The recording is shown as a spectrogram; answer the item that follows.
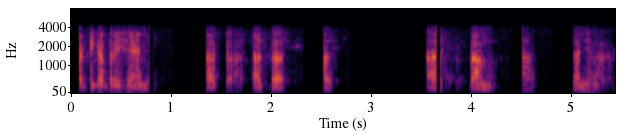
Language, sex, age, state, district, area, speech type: Sanskrit, male, 60+, Karnataka, Dakshina Kannada, rural, conversation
